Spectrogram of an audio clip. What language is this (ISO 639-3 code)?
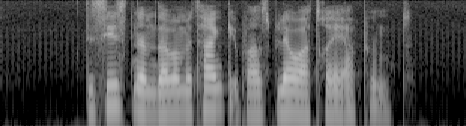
swe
